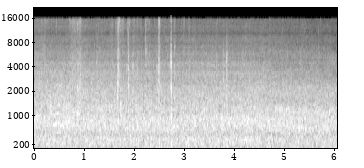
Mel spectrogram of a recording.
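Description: Shallow, fast mountain creek rushing steadily over a rocky bed while hikers wade through it, with a few faint clicks about two to three seconds in.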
